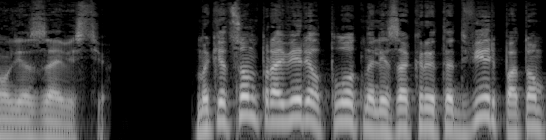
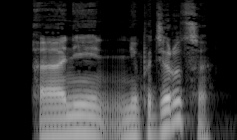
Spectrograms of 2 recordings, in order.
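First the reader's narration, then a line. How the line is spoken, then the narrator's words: Quiet question. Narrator (Russian): тихо спросил я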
